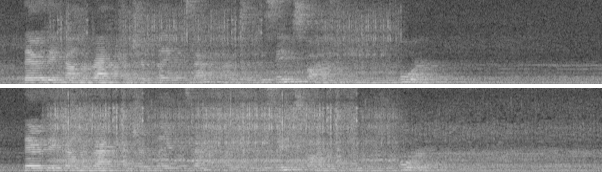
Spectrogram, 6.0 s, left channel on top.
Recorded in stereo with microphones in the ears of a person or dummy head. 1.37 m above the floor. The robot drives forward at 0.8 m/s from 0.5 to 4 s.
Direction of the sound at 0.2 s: 5° left (ahead or behind).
